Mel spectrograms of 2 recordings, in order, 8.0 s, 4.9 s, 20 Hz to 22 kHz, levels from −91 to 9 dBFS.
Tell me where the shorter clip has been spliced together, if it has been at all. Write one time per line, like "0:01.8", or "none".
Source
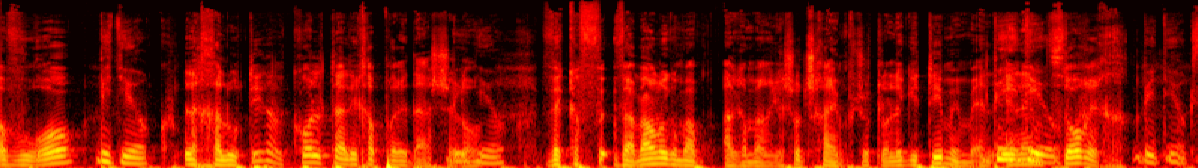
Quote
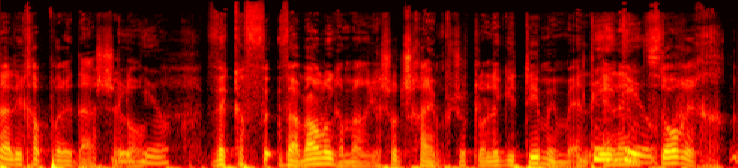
0:02.2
